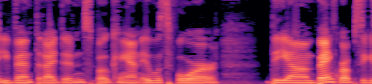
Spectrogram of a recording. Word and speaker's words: Spokane: Yes, I just came from Spokane, Washington, and I realized that I was mispronouncing it. I was going Spokane, but yeah, Spokane.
